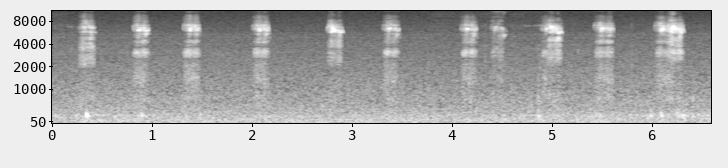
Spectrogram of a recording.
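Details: Eurasian tree sparrow nestlings inside the nest, filmed with a GoPro on 28 May 2016: about a dozen short, high, hissy chirps with a lower band, coming roughly every half second over a quiet background.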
